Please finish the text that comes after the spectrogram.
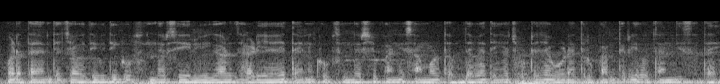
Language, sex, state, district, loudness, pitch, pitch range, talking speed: Marathi, female, Maharashtra, Pune, -15 LUFS, 100 Hz, 100-105 Hz, 190 wpm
